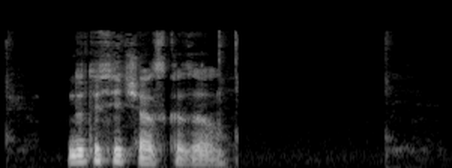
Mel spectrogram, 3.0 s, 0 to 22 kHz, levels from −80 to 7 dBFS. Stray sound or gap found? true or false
false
